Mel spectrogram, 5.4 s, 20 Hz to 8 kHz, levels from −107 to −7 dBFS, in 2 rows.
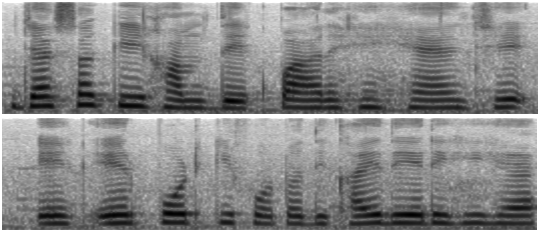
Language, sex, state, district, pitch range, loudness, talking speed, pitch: Hindi, female, Punjab, Kapurthala, 200-220 Hz, -18 LUFS, 180 wpm, 210 Hz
